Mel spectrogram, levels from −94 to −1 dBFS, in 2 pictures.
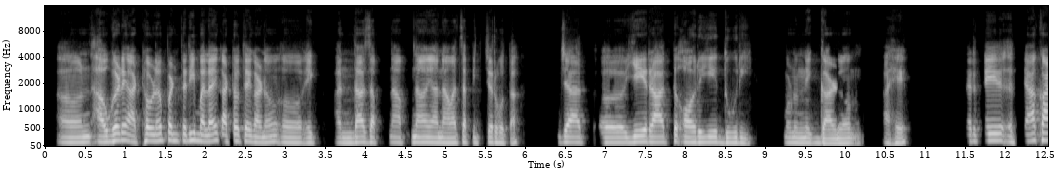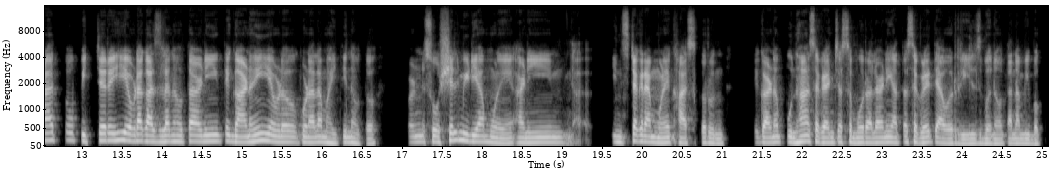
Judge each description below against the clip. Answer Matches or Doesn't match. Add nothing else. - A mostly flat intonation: Doesn't match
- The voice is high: Doesn't match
